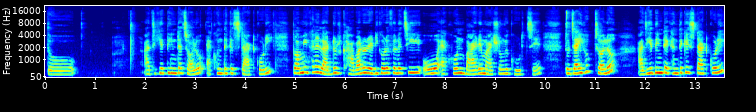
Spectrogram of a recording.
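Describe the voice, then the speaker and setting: A woman's voice: high-pitched, moderate pace, dry recording. A young woman with a Bengali accent, chatting casually through a daily vlog, filling her talk with "so". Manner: chatty, filler-heavy, keeps saying "so". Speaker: vlogger. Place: home and outdoors on streets and by the river.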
